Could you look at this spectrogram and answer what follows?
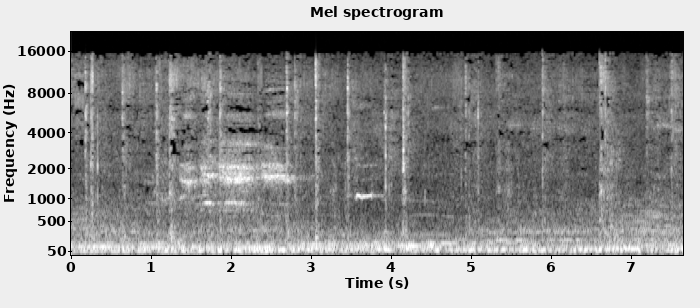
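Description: A hoe blade chopping into loose soil, sharp strikes about a second apart. A rooster crows once in the background from about a second and a half in.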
